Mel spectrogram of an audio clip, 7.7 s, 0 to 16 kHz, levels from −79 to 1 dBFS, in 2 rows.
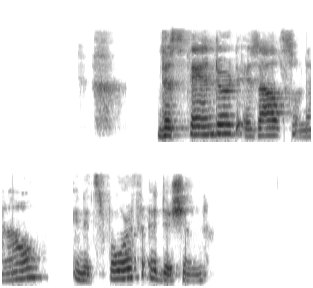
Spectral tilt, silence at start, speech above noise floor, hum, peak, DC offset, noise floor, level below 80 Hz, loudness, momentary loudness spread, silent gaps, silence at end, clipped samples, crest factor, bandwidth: -3 dB/octave; 1.15 s; over 71 dB; none; -2 dBFS; under 0.1%; under -90 dBFS; -64 dBFS; -19 LUFS; 17 LU; 1.60-1.94 s, 4.46-4.75 s; 1.3 s; under 0.1%; 20 dB; 7.8 kHz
